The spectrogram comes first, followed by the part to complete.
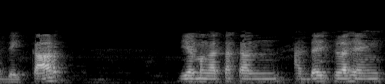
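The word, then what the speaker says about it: Descartes: dimulai oleh dekat Rene day care tulisannya dkayed ketoprak pergi tapi kita bacanya dekat ia mengatakan ada istilah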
